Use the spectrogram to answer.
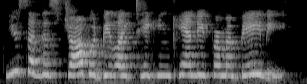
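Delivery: angry complaint at partner. A narrator's reading. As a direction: blame him hotly. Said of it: "Lefty said in an angry way".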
